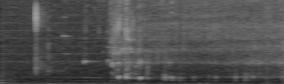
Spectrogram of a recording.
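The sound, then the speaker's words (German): A fizzy drink being poured, heard faintly: soft trickling with scattered crackling pops and little bubbly plinks, busiest in the middle, then easing off. No one speaks. “Es, hat noch ein bisschen Sprudel, das ist schon interessant.”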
